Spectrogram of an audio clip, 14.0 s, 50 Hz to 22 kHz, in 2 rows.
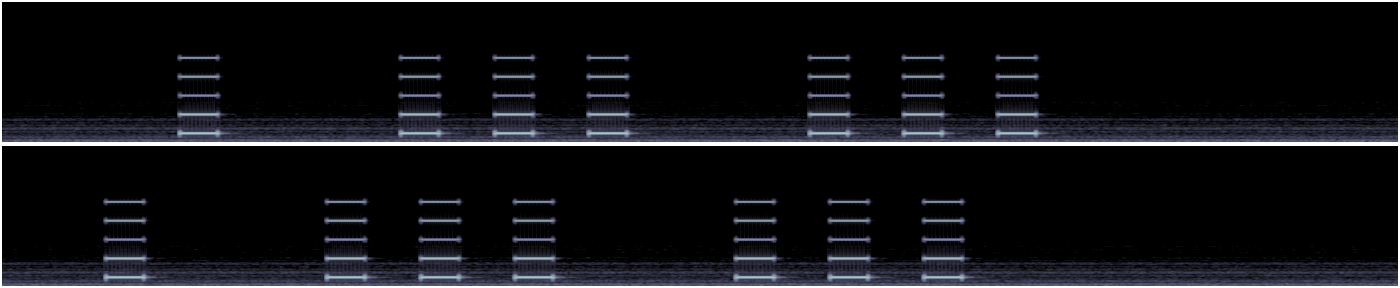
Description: Beep code, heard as beeps from a small speaker, played twice, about 1480 Hz. 1-3-3. In Phoenix BIOS tables: chip or data line failure in the first 64 KB of memory.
